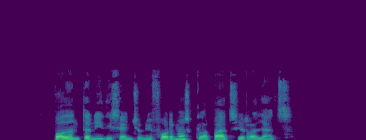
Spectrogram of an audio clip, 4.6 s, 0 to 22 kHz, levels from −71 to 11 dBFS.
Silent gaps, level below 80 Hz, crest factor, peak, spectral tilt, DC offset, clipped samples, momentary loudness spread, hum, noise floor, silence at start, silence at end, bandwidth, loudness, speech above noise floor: none; -72 dBFS; 18 dB; -2 dBFS; -5.5 dB/octave; under 0.1%; under 0.1%; 13 LU; none; -81 dBFS; 0.7 s; 0.95 s; 11.5 kHz; -20 LUFS; 62 dB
